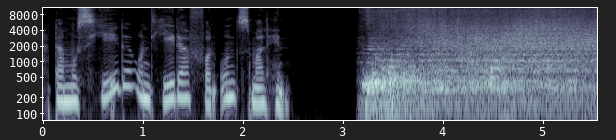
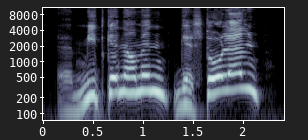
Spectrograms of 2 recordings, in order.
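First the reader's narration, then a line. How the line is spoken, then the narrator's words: Calling out. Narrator (German): rief Sati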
